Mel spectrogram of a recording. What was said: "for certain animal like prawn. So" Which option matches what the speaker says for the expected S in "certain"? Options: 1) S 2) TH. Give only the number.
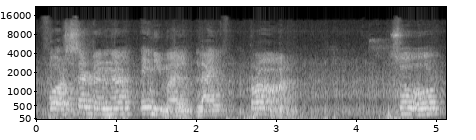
1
